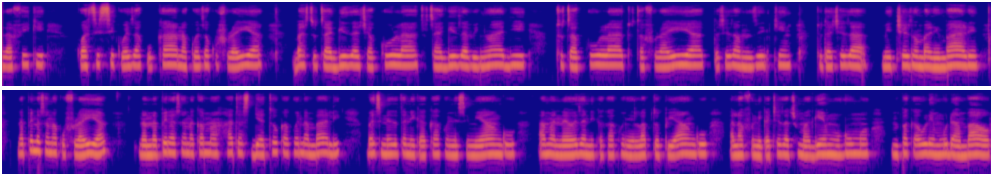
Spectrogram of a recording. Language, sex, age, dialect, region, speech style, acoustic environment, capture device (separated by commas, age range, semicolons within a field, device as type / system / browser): Swahili, female, 18-24, Kenya - Nairobi Sheng-influenced, Kenya, happy; relaxed; excited; focused, nature, mobile / Linux / Chrome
